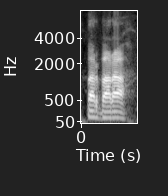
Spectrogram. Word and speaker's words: Barbara': So I'm going to say Barbara. Close. It's Barbara, but my name's been butchered in more ways than you can possibly imagine.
